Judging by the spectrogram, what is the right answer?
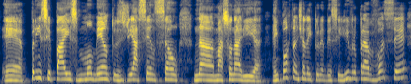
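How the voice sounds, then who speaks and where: A man's voice: sits high, slow, hardly any pauses. A man with a Brazilian accent hosting a podcast in a casual, chatty way. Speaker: podcast host.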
